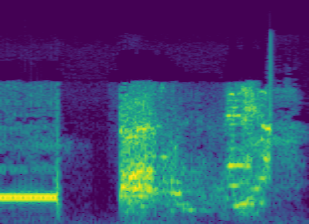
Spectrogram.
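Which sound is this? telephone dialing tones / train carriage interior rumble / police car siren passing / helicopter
telephone dialing tones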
